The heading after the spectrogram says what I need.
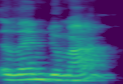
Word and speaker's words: Helene Dumais: Her name is, and I hope I pronounce this right, because my French is really not that good. It's Helene Dumais.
